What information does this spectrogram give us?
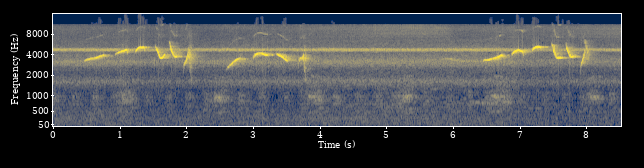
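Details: Oriental magpie-robin song in three short bursts, each opening with a clear rising whistle followed by quick downslurred notes, separated by pauses of one to two seconds, with a steady high background tone.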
